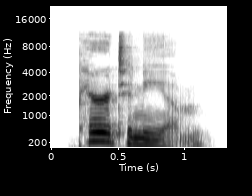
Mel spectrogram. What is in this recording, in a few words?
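"peritoneum", medical English, British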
